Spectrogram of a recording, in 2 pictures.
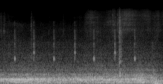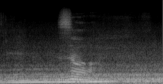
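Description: Inside the cabin of a Porsche Taycan electric car on the move: a steady road and tyre rumble, with a low electric-drive hum that rises slightly in pitch from about halfway as the car gathers a little speed. Light, evenly spaced clicks tick through the first half.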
